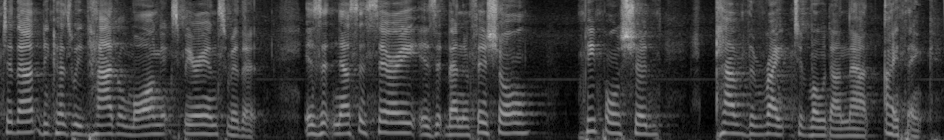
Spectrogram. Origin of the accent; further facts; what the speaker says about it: Cape Breton, Nova Scotia, Canada; now in Niagara Falls, Canada; I'm from Cape Breton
